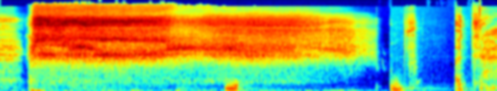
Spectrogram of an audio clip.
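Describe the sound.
A voice imitates white noise with one long, steady, breathy hiss lasting a few seconds, loud, followed by a couple of short vocal sounds.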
